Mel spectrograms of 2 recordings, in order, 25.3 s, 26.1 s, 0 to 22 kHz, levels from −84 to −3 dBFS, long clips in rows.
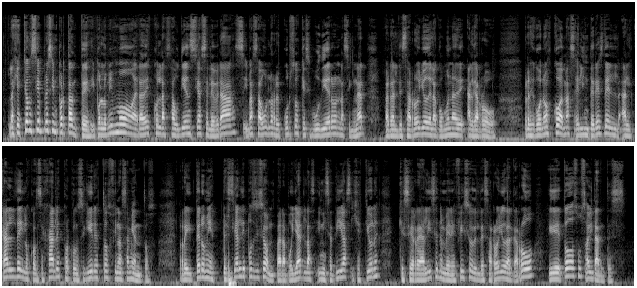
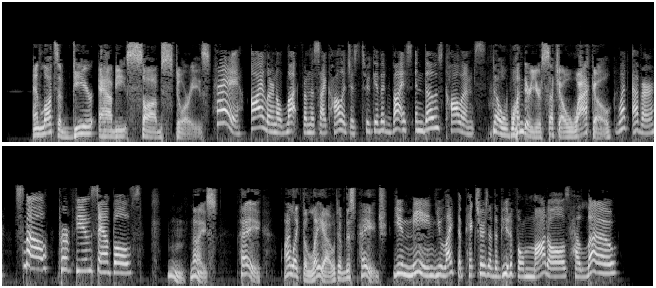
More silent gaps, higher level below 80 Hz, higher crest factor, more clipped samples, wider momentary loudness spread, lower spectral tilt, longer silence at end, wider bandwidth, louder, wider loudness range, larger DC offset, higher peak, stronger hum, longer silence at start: neither; first, -42 dBFS vs -52 dBFS; about the same, 20 dB vs 18 dB; neither; about the same, 9 LU vs 9 LU; first, -5.5 dB/octave vs -2.5 dB/octave; second, 0.25 s vs 0.75 s; first, 16 kHz vs 8 kHz; second, -23 LUFS vs -18 LUFS; about the same, 4 LU vs 3 LU; neither; second, -4 dBFS vs 0 dBFS; neither; second, 0.1 s vs 0.6 s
